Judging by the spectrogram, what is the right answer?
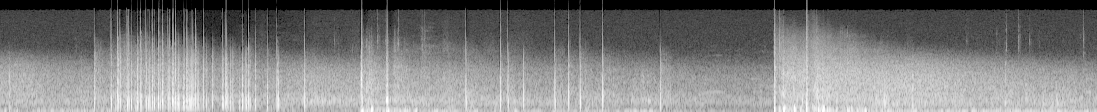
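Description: Aerial fireworks shells bursting: a dense run of booms and sharp crackles between about one and a half and four seconds in, scattered cracks after that, then a heavy boom about eleven and a half seconds in with a rumbling echo that slowly fades.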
